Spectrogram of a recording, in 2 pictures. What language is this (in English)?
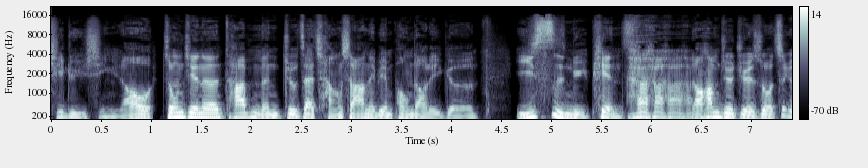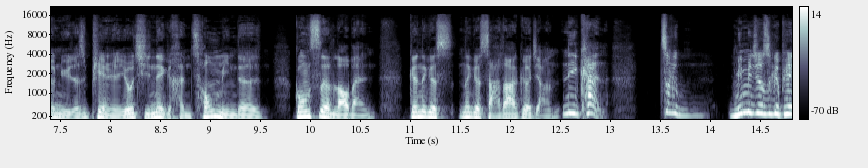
Chinese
